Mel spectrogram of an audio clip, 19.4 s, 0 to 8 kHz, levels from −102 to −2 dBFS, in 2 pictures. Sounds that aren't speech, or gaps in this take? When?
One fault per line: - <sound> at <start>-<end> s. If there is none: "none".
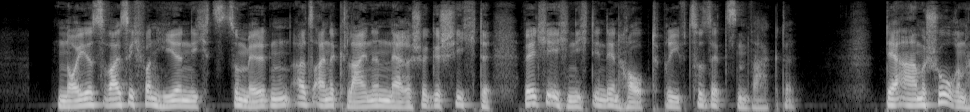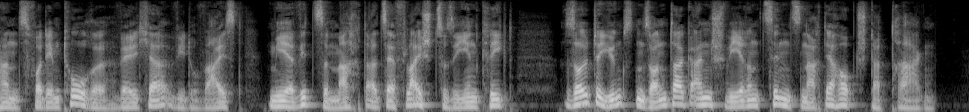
none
